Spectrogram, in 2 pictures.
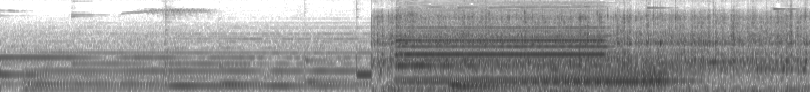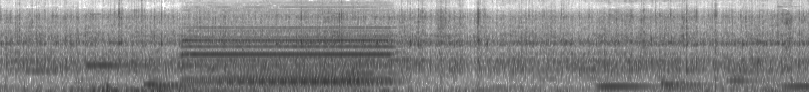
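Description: A short melodic music cue, then a sudden louder section in which a horn-like toot of held tones sounds twice, a few seconds apart, over a steady rumbling noise.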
